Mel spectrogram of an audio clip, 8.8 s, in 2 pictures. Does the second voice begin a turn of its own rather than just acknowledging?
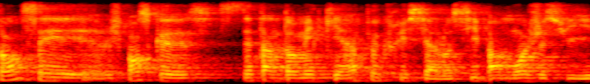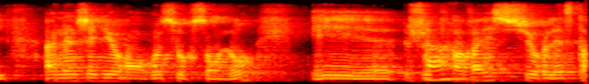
No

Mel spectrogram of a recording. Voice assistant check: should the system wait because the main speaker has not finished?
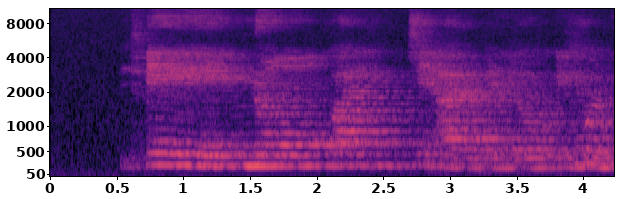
No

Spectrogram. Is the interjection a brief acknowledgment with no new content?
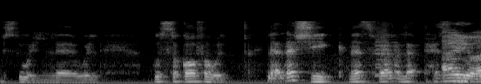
No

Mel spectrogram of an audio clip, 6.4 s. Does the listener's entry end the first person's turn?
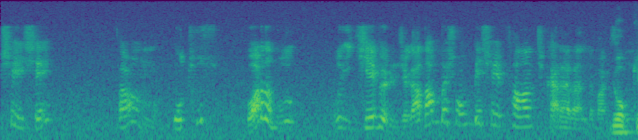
Yes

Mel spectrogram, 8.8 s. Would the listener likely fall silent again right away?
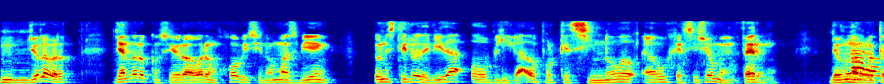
Yes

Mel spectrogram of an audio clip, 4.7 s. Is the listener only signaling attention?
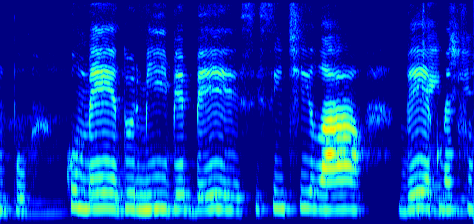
No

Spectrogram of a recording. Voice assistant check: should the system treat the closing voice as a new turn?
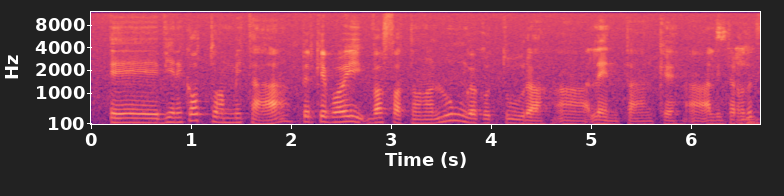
Yes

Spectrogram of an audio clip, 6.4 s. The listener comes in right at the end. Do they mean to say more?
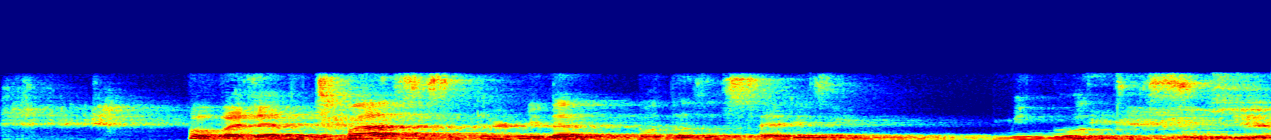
Yes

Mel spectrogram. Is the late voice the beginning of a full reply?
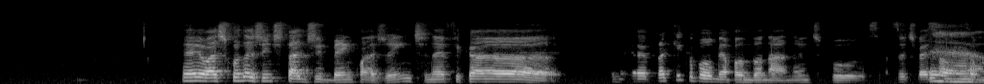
No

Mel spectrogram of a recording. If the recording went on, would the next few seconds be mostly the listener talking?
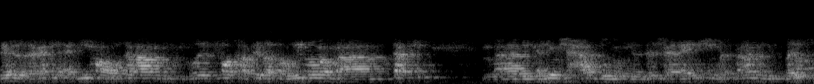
Yes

